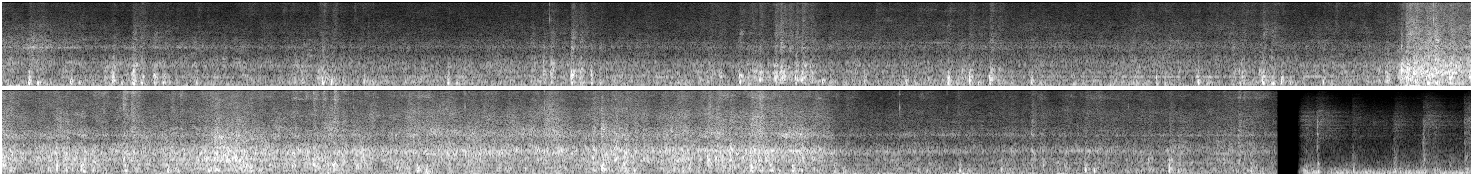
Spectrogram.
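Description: Steady rush of a moving express train heard from an open coach door, with wheels clicking over the rail joints. About fourteen seconds in, an oncoming electric locomotive and its train pass close alongside on the next track, much louder for about nine seconds before the noise drops back. Near the end the sound cuts out for a moment and resumes quieter.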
